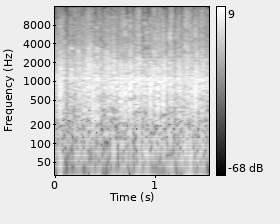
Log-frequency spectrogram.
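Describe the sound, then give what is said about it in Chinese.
A short burst of dense, steady applause, many hands clapping at once in a continuous crackling wash with no voices over it. “我们你们 值一个掌声， 来一个掌声一下，这样子。”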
